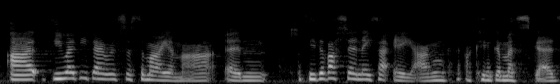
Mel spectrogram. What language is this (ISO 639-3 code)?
cym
